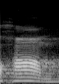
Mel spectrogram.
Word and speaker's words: harm: They do no harm. They do not harm. They do not make any harm. H-A-R-M. Pronunciation is a harm. Here is a R silent. H-A-R-M. Harm.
